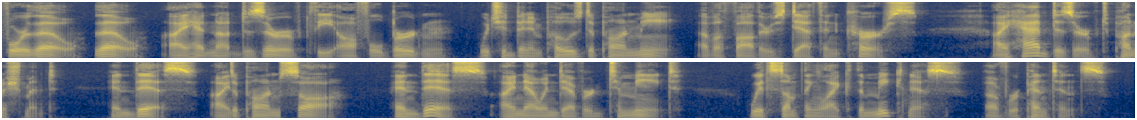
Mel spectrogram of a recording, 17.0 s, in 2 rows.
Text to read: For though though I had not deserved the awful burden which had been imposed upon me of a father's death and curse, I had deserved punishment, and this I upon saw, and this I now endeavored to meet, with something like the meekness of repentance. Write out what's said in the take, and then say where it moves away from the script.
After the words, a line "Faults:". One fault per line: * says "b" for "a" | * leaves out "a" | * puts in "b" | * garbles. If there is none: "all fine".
For though though I had not deserved the awful burden which had been imposed upon me of a father's death and curse, I had deserved punishment, and this I upon saw, and this I now endeavored to meet, with something like the meekness of repentance.
Faults:
all fine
